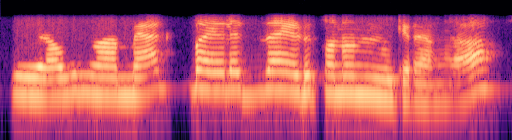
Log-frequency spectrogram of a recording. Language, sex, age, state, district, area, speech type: Tamil, female, 30-45, Tamil Nadu, Tiruvarur, urban, conversation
